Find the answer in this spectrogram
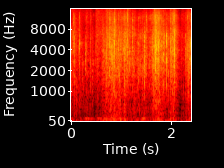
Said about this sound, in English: It unrolls like butcher paper does. It does.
